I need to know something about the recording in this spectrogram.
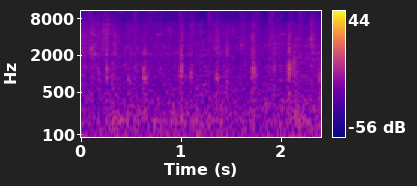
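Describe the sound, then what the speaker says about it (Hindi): Horses trotting in a line while pulling a caravan at a Tunisian oasis, a steady continuous clip-clop of many hooves under broad outdoor rumble, close and fairly loud throughout. "बड़े मज़े से ये घोड़े दौड़ रहे हैं और सारे काफले को लेके जा रहे हैं ये कतार में।"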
